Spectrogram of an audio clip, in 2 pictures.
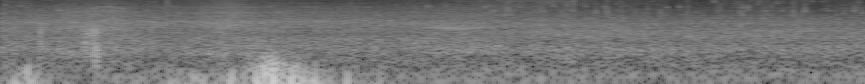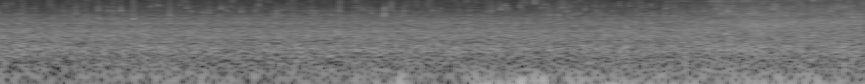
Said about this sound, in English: All right, little stream there.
